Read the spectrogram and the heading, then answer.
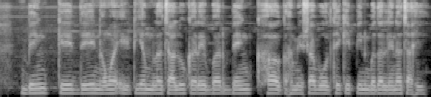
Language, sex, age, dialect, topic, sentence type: Chhattisgarhi, male, 18-24, Western/Budati/Khatahi, banking, statement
